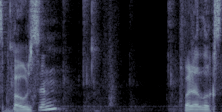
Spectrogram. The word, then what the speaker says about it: boatswain: It's one of those weird nautical terms where you don't say it the way it's spelled. How do you say it? I think it's bosun, but it looks like boatswain.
